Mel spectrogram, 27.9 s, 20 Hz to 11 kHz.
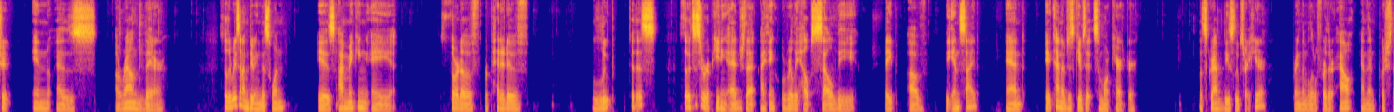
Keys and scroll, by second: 2.6 Tab, 6.5 Tab, 7.8 s.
